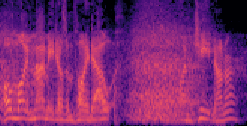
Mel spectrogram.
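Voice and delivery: West Country pirate growl; slow hammy pirate. Shown as a demonstration. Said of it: "just a pirate voice".

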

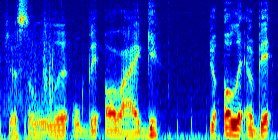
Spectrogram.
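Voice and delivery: a light mock Scottish accent; just a wee bit of Scottish, having fun; playful Scottish accent. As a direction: put on a cheeky Scottish lilt for fun. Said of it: "I'm talking in this accent".

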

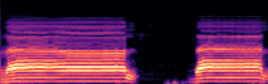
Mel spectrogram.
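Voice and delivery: জাল with a very long held aa; জাল drawn out for four beats; elongated vowel. Shown as a demonstration. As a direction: stretch the vowel of each জাল on one steady note. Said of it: "চার আলিফ পরিমাণ টানিয়ে পড়তে হবে".

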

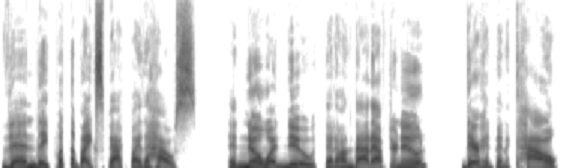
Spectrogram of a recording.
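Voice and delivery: ordinary delivery, nothing marked

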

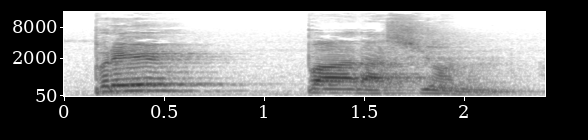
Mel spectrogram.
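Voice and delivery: drawn out slowly, every syllable weighed; slow emphatic word. Shown as a demonstration. Coach slowly spelling out the key word for his audience. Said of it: "escucha la palabra".

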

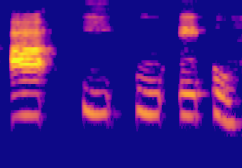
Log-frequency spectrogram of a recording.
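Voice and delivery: A, I, U, E, O with the mouth wide open; open-mouth vowels. Shown as a demonstration. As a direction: shape each vowel fully. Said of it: "mulutnya dibuka".

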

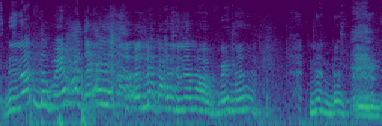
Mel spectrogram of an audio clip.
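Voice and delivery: high-pitched, half-laughing indignation; laughing protest. Real, not acted. Customer learns of prank, protests while laughing. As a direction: protest through real laughter.

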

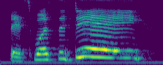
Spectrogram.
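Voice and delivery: high, loud, slow big announcement; a child's slow, booming cry of excitement; excited. A narrator's reading. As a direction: burst out with the thrill of the day. Terry wakes excited.

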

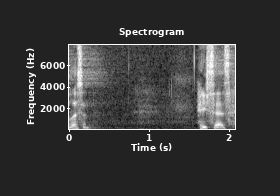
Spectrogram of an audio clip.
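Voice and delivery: ordinary talk, nothing marked

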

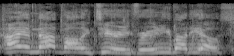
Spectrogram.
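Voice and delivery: loud, high comic protest; emphatic disclaimer. Real, not acted. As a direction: announce it firmly to the whole room. Mock-firm disclaimer to congregation.

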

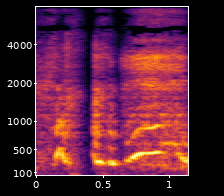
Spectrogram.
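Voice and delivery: high, soft chuckle. A narrator's reading. Ned chuckling at the stuck girl, soft. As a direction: let a giggle slip out. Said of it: "Ned couldn't help but chuckle".

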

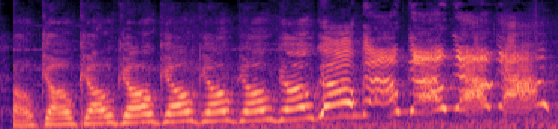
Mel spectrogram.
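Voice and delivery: rapid chant climbing to a very high shriek; frantic urging. Real, not acted. Player urging an escape from the chase, increasingly frantic. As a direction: keep rising in pitch until screaming.

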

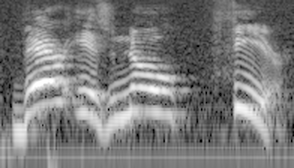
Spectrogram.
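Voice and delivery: drawn out slowly, each word weighed; slow, deliberate scripture emphasis; slow emphatic reading. Acted. Preacher stretching scripture phrase.

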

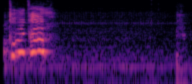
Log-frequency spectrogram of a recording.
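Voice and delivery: high-pitched startled "the fuck"; cracked high yelp of disbelief; squeaky high outburst. Real, not acted. Reacting to old clip again.

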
